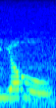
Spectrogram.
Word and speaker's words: viol: Yeah, it's just called a viol. So there's no or in. It's just I don't know. A viol. It's pronounced viol. It's similar to a viola.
